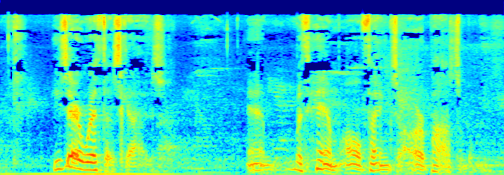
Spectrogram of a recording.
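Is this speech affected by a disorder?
Yes: multiple sclerosis.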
